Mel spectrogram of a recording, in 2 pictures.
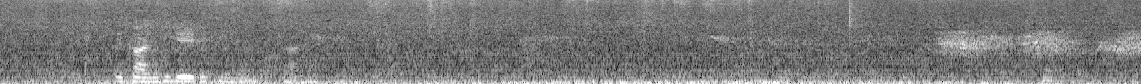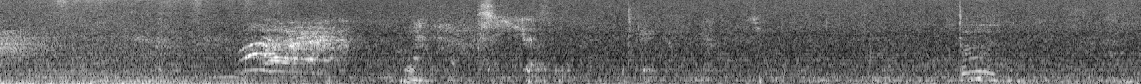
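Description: Children talk and call out outdoors.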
